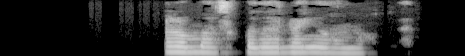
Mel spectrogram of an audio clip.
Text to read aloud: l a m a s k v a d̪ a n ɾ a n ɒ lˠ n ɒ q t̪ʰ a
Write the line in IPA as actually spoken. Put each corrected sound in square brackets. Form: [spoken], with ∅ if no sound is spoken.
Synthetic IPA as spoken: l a m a s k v a d̪ a n ɾ a [ŋ] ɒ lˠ [m] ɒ q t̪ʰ a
